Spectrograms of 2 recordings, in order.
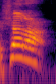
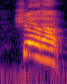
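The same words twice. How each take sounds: First: Shouting at dog. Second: Sharp loud yell at the dog; shouting at dog. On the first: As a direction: bark it back at the dog. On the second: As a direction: snap at the barking dog. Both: Real, not acted. Yelling at barking dog.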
